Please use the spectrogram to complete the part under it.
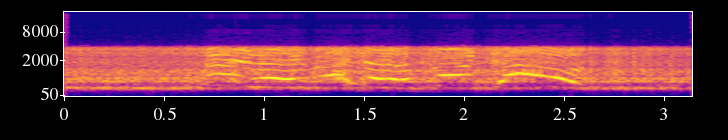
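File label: aircraft destroyed mood high, speech English; War Thunder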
